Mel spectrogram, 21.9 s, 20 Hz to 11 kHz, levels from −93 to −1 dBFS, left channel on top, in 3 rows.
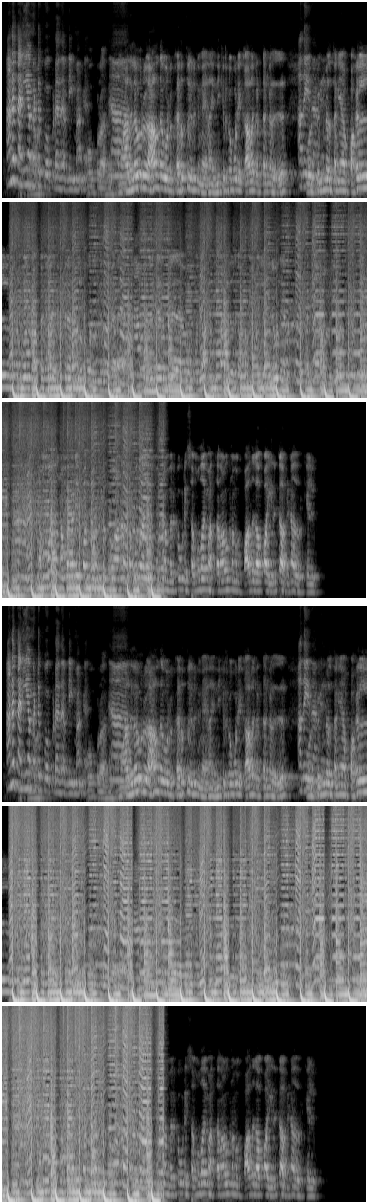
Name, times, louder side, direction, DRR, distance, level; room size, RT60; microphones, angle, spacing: voice 1, 0.1-1.7 2.1-2.6 5.9-6.5 9.9-10.4 14.8-15.3, equal, 5° right, 2.4 m, -38 dB
voice 2, 1.7-9.9 10.2-14.6 15.2-20.9, left 2 dB, 85° left, 5.7 m, -36 dB
sound 1, 7.4-17.8, right 6 dB, 80° right, 0.5 m, -23 dB
9.0 x 8.9 x 3.9 m
head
